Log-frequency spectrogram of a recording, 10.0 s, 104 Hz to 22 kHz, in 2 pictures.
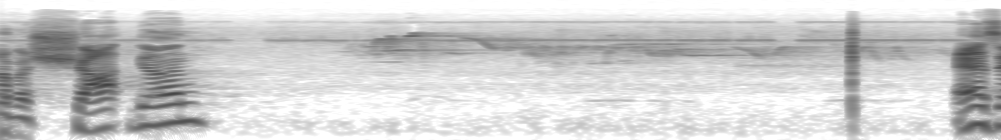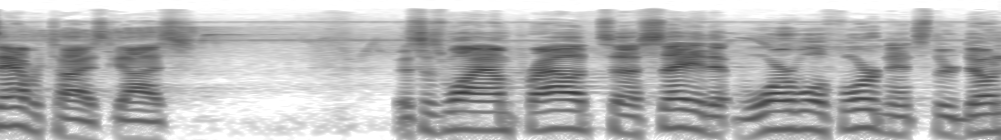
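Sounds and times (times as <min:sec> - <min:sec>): high insect drone: 0:00.0 - 0:07.5.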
